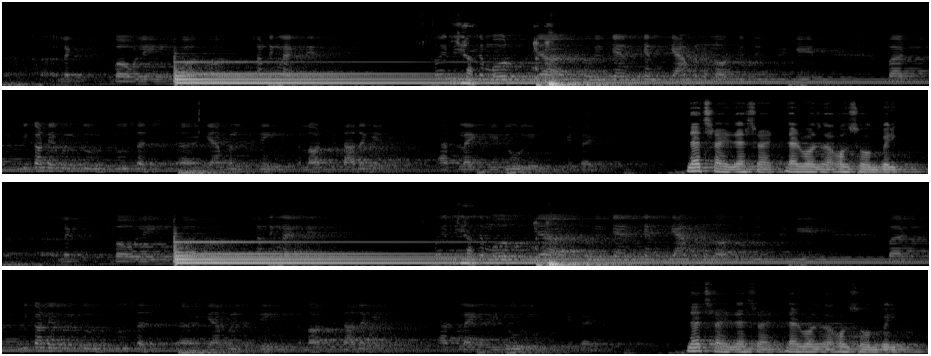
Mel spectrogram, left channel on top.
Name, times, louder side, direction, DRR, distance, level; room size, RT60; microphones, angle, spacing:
voice 1, 0.4-0.7 1.1-3.2 4.2-13.2 13.6-15.2, left 1 dB, 25° left, 1 dB, 2.5 m, -45 dB
sound 1, 1.7-10.6, right 1 dB, 25° right, 0.7 m, -33 dB
voice 2, 16.1-18.2, left 2 dB, 50° left, 13 dB, 0.7 m, -30 dB
18.5 x 17.0 x 9.8 m, 2.5 s
head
